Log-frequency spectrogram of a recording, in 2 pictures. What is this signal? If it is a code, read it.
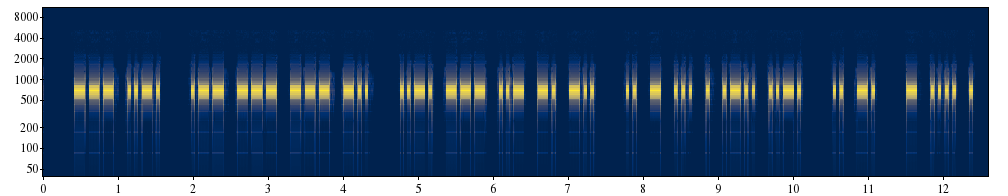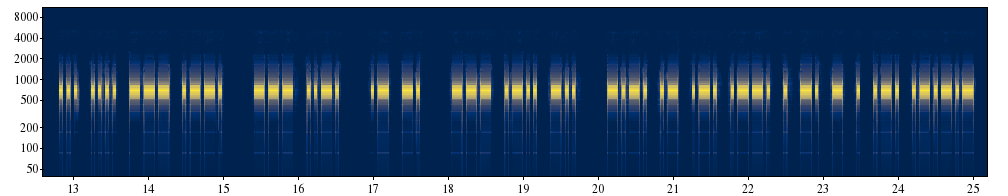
Morse code, heard as a keyed tone, about 25 wpm, 700 Hz. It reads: OF WOOD FOUND ITSELF IN THE SHOP OF AN OLD CARPENTER.
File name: Pinocchio / Pinocchio ch1 20 25 ik1hge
